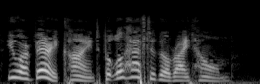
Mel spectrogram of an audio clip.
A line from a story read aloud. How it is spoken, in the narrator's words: Dan said hastily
